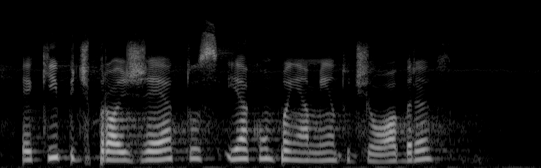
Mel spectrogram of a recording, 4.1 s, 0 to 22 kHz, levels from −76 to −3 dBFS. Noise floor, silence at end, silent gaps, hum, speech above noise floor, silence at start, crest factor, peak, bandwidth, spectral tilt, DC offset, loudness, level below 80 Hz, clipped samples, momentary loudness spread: -65 dBFS; 0.7 s; none; none; 32 dB; 0.15 s; 20 dB; -14 dBFS; 19.5 kHz; -3.5 dB/octave; under 0.1%; -33 LUFS; -80 dBFS; under 0.1%; 9 LU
